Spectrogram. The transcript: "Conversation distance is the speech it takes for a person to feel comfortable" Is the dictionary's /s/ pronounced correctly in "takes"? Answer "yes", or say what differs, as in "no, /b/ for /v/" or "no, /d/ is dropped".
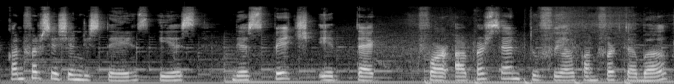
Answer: no, /s/ is dropped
